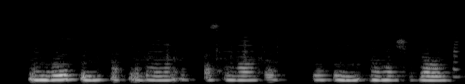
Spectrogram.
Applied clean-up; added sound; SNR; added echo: neural mask model DeepFilterNet 3.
